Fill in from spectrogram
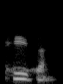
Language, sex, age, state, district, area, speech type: Punjabi, female, 30-45, Punjab, Muktsar, urban, conversation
